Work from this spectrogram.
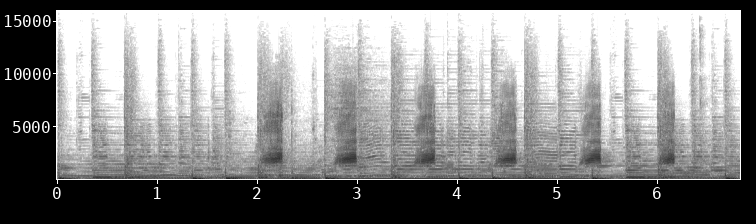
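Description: A flock of Indian runner ducks quacks loudly and close up in a steady, repeating chorus that keeps going through the whole stretch, with no voices on top.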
